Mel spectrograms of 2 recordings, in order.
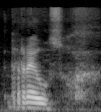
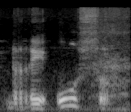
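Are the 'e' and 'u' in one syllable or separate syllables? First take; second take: one syllable; separate syllables. First: The e and u merge into one syllable. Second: The stressed u is a separate syllable. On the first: The speaker calls it wrong. "Así como está" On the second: The speaker calls it right. "en realidad la palabra, como ustedes saben, es rehuso"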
